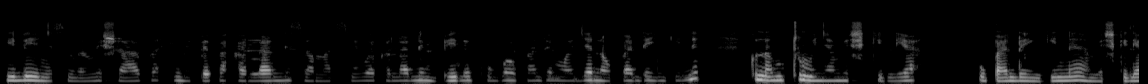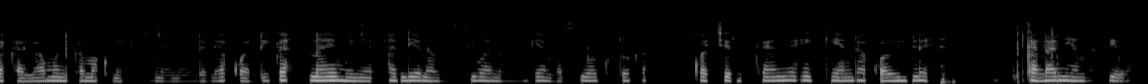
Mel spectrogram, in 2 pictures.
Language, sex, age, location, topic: Swahili, female, 25-35, Nakuru, agriculture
